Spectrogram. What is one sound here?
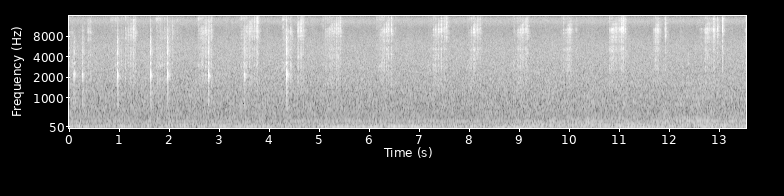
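Scissors snip through fabric with soft clicks.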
